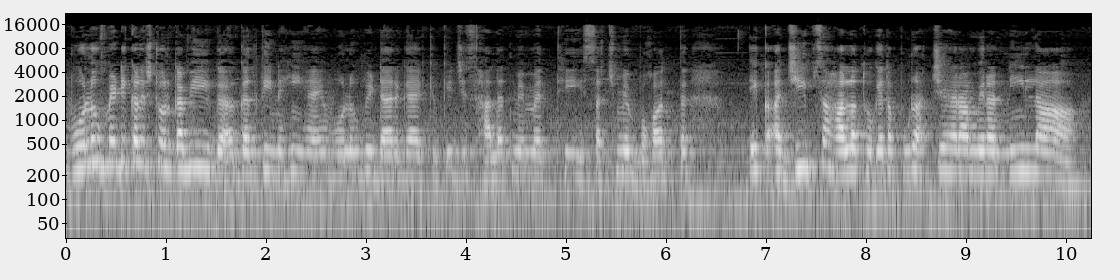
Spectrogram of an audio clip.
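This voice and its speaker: Woman vlogging, rambly and soft, lots of fillers, faint room hum behind. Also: medium pitch. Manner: rambling, chatty, full of fillers and restarts. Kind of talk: casual vlog storytelling.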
